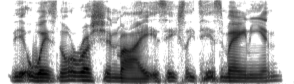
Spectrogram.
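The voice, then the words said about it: Put-on Australian accent, sounds Russian. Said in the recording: “your Russian Australian accent ... Now you're Dutch and South African.”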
